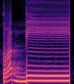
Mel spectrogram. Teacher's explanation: यहाँ पर या साकन हरूफ मद्दा है, तो यहाँ पर इसको 1 सेकंड तक लंबा करेंगे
